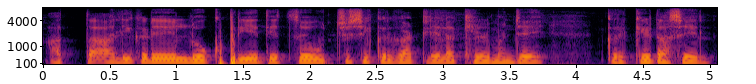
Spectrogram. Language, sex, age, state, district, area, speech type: Marathi, male, 30-45, Maharashtra, Kolhapur, urban, spontaneous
